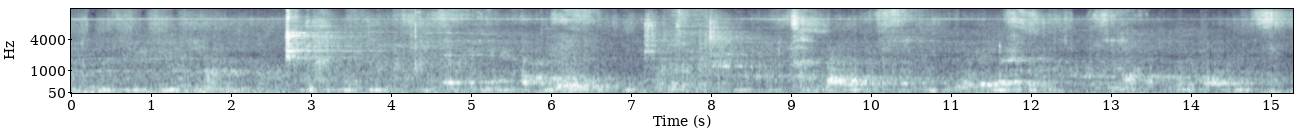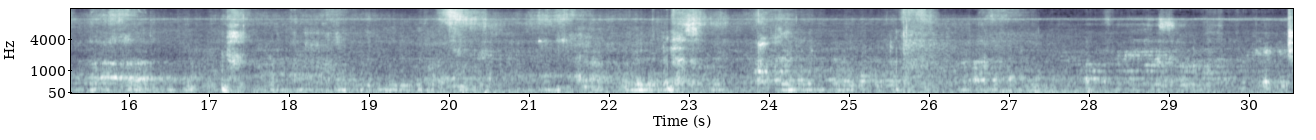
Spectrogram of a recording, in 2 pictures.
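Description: Gym ambience: indistinct voices over a steady low hum, with scattered short metallic clanks and clicks from the equipment.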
